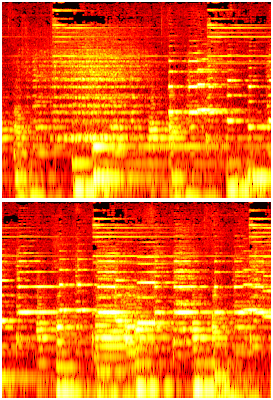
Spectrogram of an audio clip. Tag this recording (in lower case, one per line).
music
